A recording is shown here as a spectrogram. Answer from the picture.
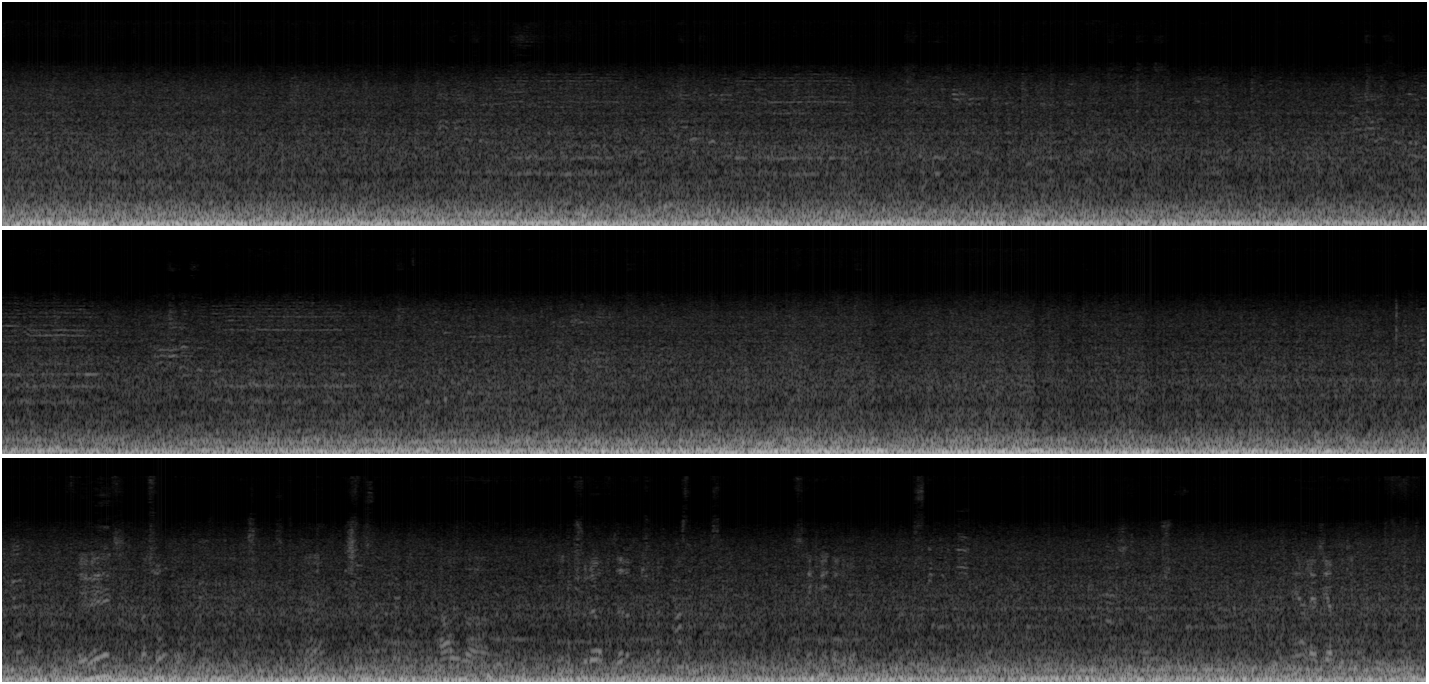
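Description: Steady road and engine noise heard from inside a car cruising at highway speed, a constant low rumble with no change in pace.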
